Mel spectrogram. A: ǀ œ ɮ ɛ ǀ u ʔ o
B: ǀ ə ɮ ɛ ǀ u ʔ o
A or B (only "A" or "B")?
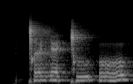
B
